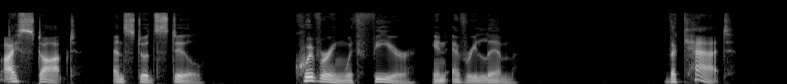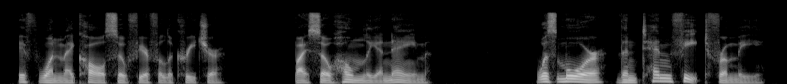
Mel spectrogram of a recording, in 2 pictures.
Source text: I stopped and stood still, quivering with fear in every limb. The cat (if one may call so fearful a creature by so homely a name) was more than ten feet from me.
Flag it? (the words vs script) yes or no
no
